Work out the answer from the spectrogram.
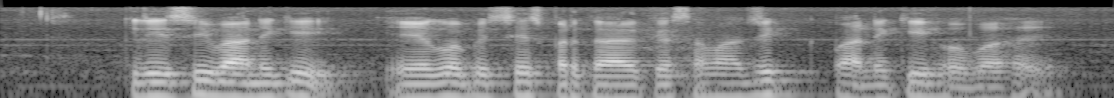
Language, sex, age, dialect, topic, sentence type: Magahi, male, 18-24, Southern, agriculture, statement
